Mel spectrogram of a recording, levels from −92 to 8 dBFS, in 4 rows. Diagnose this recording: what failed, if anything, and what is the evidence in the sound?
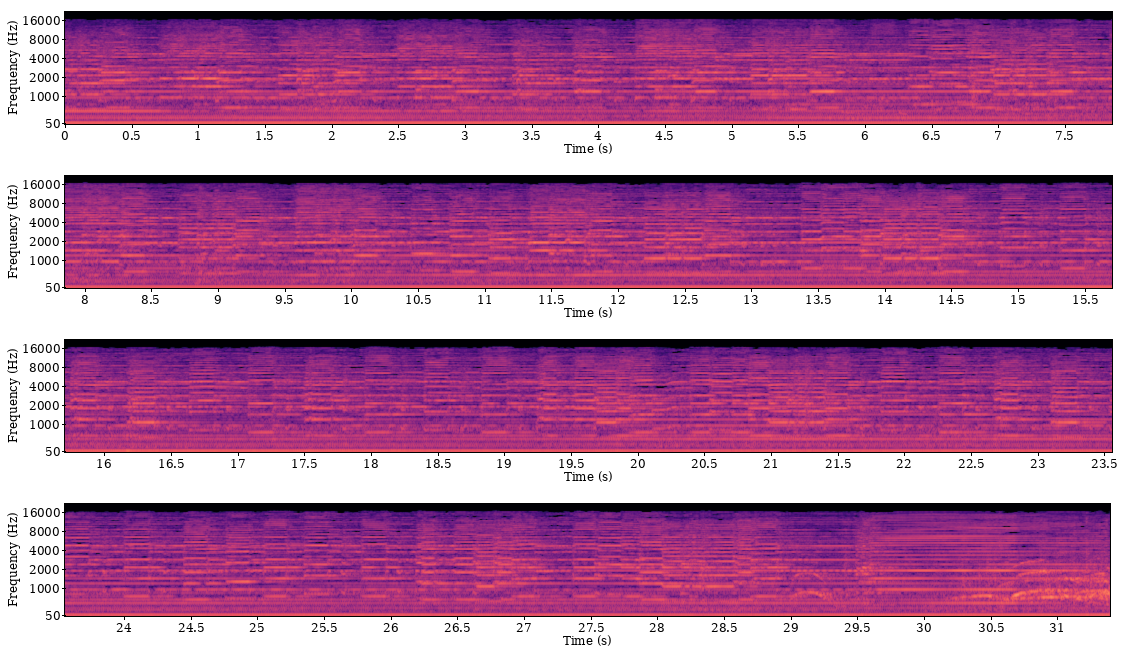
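Mains hum runs throughout: a steady 60 Hz tone with low harmonics, nearly as loud as the signal, from a ground loop or transformer coupling in the analogue wiring.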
